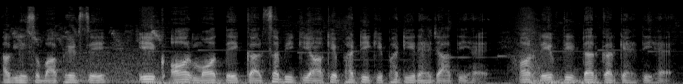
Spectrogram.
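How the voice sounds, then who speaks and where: A man's voice: low voice, fairly even intonation, unhurried, faint music behind. A man narrating a scripted horror story as its storyteller.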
